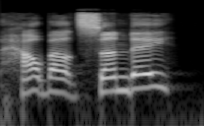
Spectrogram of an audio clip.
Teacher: with a rising tone, like a soft question, not a demand. Your voice should sound open, not rushed, not nervous.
